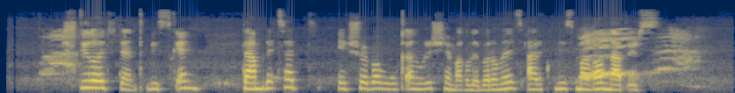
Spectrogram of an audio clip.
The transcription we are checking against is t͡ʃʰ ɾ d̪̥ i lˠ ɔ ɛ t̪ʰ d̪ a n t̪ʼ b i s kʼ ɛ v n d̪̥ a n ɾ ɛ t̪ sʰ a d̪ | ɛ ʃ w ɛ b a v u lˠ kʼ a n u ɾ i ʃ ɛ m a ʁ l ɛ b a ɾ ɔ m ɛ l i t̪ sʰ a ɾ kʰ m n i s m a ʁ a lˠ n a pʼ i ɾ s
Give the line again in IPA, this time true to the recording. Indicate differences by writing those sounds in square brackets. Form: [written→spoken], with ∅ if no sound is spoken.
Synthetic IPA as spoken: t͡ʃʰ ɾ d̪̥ i lˠ ɔ ɛ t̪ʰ d̪ a n t̪ʼ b i s kʼ ɛ [v→∅] n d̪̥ a [n→m] ɾ ɛ t̪ sʰ a d̪ | ɛ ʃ w ɛ b a v u lˠ kʼ a n u ɾ i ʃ ɛ m a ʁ l ɛ b a ɾ ɔ m ɛ l i t̪ sʰ a ɾ kʰ m n i s m a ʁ a lˠ n a pʼ i ɾ s

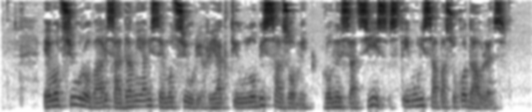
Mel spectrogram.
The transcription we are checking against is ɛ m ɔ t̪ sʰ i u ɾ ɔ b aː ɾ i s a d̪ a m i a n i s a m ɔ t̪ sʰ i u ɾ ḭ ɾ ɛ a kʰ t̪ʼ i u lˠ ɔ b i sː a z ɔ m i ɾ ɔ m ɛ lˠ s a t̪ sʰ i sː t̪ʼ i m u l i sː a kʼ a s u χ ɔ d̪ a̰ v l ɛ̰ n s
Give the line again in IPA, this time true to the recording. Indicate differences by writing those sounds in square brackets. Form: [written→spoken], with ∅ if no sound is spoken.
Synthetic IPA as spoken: ɛ m ɔ t̪ sʰ i u ɾ ɔ b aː ɾ i s a d̪ a m i a n i s [a→ɛ] m ɔ t̪ sʰ i u ɾ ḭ ɾ ɛ a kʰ t̪ʼ i u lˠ ɔ b i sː a z ɔ m i ɾ ɔ m ɛ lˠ s a t̪ sʰ i sː t̪ʼ i m u l i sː a [kʼ→pʼ] a s u χ ɔ d̪ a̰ v l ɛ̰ n s

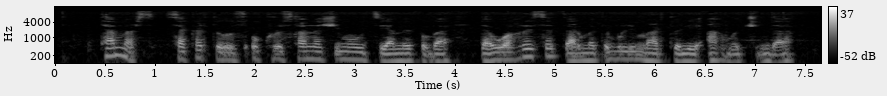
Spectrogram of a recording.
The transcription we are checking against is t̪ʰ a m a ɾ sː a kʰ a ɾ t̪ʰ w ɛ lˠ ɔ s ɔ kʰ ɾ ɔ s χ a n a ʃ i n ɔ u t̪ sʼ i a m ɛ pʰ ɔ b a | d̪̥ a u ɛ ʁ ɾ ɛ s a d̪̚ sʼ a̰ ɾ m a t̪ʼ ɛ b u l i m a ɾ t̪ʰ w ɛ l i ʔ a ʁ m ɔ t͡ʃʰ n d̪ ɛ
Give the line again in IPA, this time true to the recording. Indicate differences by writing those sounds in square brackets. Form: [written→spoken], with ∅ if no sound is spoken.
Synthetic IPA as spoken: t̪ʰ a m a ɾ sː a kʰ a ɾ t̪ʰ w ɛ lˠ ɔ s ɔ kʰ ɾ ɔ s χ a n a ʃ i [n→m] ɔ u t̪ sʼ i a m ɛ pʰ ɔ b a | d̪̥ a u [ɛ→a] ʁ ɾ ɛ s a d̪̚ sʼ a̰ ɾ m a t̪ʼ ɛ b u l i m a ɾ t̪ʰ w ɛ l i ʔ a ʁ m ɔ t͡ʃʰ n d̪ [ɛ→a]

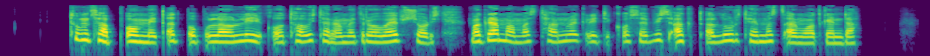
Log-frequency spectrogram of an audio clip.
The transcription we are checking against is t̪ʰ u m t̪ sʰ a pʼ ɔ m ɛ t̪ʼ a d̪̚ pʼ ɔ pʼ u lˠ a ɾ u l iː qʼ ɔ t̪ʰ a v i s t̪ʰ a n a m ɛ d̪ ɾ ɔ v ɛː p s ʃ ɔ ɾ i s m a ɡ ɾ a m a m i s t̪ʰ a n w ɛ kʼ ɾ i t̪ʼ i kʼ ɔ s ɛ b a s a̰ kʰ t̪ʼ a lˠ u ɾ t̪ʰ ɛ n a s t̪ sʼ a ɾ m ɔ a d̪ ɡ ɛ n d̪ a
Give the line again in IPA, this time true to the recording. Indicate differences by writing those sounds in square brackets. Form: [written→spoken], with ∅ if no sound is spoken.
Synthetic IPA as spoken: t̪ʰ u m t̪ sʰ a pʼ ɔ m ɛ t̪ʼ a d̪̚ pʼ ɔ pʼ u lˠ a ɾ u l iː qʼ ɔ t̪ʰ a v i s t̪ʰ a n a m ɛ d̪ ɾ ɔ v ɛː p s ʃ ɔ ɾ i s m a ɡ ɾ a m a m [i→a] s t̪ʰ a n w ɛ kʼ ɾ i t̪ʼ i kʼ ɔ s ɛ b [a→i] s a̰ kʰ t̪ʼ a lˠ u ɾ t̪ʰ ɛ [n→m] a s t̪ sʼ a ɾ m ɔ a d̪ ɡ ɛ n d̪ a

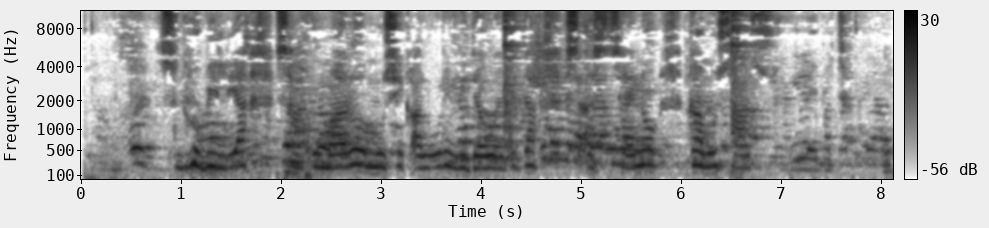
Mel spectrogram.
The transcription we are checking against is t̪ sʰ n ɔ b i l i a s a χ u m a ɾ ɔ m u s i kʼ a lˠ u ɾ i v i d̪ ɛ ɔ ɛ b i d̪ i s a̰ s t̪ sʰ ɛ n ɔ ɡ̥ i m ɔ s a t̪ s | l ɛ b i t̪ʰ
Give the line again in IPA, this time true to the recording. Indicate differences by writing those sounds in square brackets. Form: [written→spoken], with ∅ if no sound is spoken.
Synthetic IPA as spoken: t̪ sʰ n ɔ b i l i a s a χ u m a ɾ ɔ m u s i kʼ a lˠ u ɾ i v i d̪ ɛ ɔ ɛ b i d̪ [i→a] s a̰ s t̪ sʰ ɛ n ɔ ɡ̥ [i→a] m ɔ s a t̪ s | l ɛ b i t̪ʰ

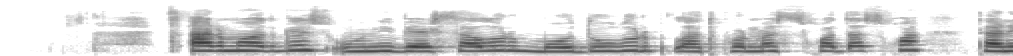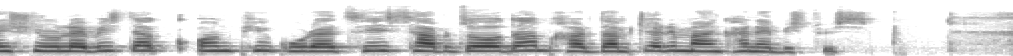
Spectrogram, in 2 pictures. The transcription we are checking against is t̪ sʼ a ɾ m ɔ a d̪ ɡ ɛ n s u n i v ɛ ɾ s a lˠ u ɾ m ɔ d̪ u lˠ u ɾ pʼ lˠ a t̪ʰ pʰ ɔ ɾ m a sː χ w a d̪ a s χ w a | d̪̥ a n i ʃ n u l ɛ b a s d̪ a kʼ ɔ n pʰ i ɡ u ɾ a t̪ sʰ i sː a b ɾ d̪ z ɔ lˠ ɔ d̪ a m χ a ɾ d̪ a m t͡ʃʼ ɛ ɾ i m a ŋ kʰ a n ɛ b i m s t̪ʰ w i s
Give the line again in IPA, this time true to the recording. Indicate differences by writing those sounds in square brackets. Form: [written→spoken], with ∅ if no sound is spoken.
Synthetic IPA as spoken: t̪ sʼ a ɾ m ɔ a d̪ ɡ ɛ n s u n i v ɛ ɾ s a lˠ u ɾ m ɔ d̪ u lˠ u ɾ pʼ lˠ a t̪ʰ pʰ ɔ ɾ m a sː χ w a d̪ a s χ w a | d̪̥ a n i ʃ n u l ɛ b [a→i] s d̪ a kʼ ɔ n pʰ i ɡ u ɾ a t̪ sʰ [i→iː] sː a b ɾ d̪ z ɔ lˠ ɔ d̪ a m χ a ɾ d̪ a m t͡ʃʼ ɛ ɾ i m a ŋ kʰ a n ɛ b i [m→∅] s t̪ʰ w i s

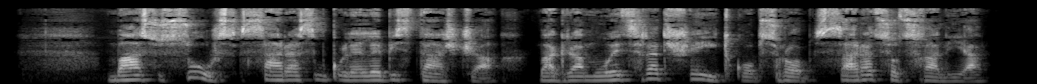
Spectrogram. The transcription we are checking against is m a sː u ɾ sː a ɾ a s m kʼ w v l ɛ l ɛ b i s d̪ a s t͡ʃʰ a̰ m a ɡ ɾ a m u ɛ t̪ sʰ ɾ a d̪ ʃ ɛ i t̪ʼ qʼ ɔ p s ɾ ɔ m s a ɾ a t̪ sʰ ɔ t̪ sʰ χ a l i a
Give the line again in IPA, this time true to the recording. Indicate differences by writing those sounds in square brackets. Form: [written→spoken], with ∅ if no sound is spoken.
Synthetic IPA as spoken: m a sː u ɾ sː a ɾ a s m kʼ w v l ɛ l ɛ b i s d̪ a [s→ʃ] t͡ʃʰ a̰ m a ɡ ɾ a m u ɛ t̪ sʰ ɾ a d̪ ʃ ɛ i t̪ʼ qʼ ɔ p s ɾ ɔ m s a ɾ a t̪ sʰ ɔ t̪ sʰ χ a l i a

